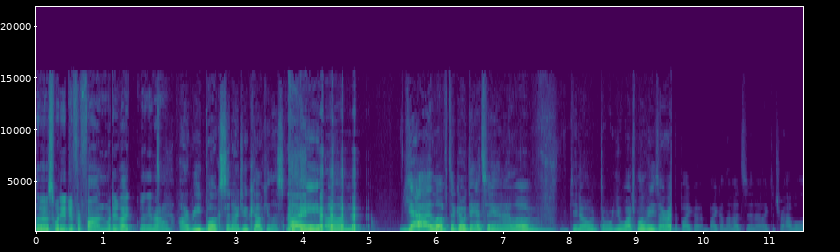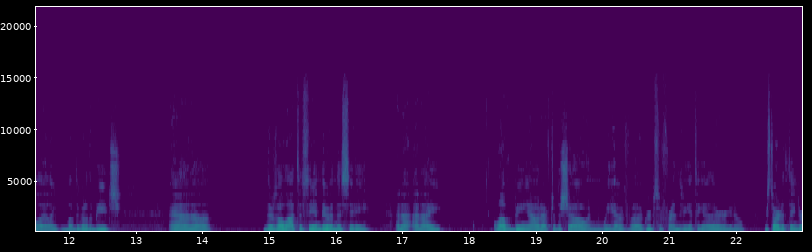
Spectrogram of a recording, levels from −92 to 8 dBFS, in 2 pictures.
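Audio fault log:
9.53 s to end: sudden gain jump. The level drops by about 19 dB in a single step and stays down. Sound and background noise fall together, with no fade between them. This likely comes from a digital gain change applied without a ramp.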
